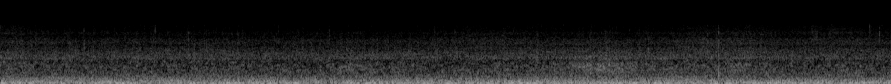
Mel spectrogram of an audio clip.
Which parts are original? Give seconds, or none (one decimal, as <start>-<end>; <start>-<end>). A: none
